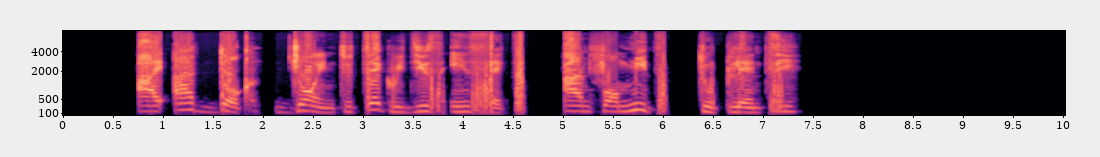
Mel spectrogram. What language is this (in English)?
Nigerian Pidgin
